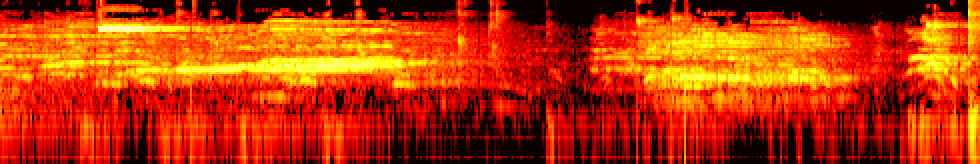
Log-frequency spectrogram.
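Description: Spectators cheer and shout in a large echoing gym.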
